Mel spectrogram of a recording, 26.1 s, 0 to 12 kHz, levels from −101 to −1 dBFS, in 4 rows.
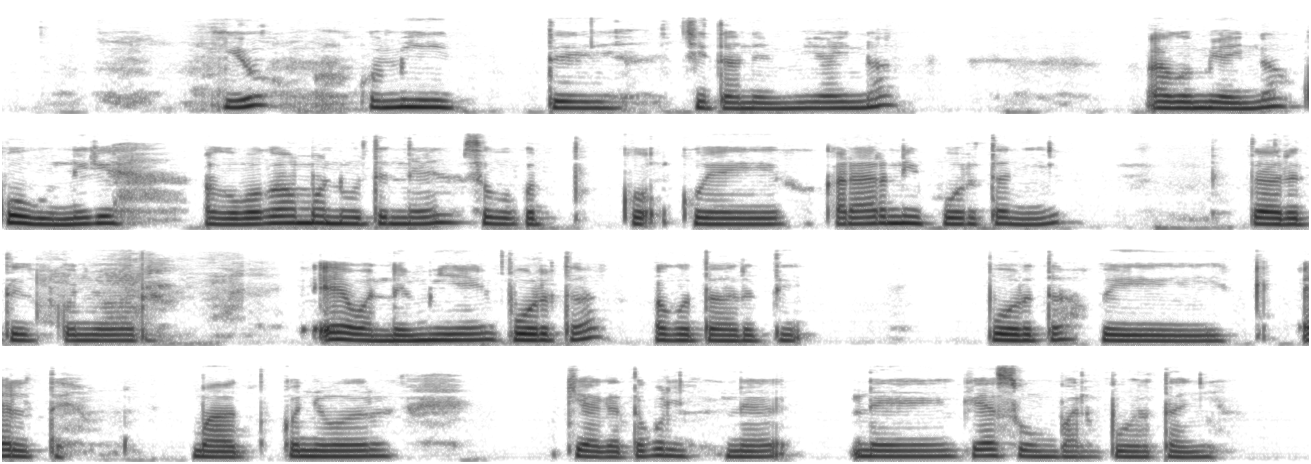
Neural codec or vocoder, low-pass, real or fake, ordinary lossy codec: codec, 16 kHz, 8 kbps, FreqCodec, larger model; 7.2 kHz; fake; none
